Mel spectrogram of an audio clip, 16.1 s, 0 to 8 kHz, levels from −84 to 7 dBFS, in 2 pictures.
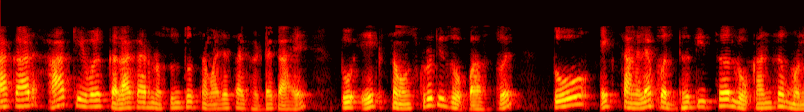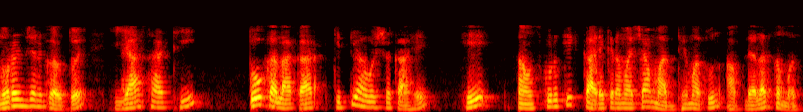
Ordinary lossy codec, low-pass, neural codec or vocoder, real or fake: AAC, 16 kbps; 7.2 kHz; codec, 16 kHz, 16 kbps, FreqCodec, smaller model; fake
